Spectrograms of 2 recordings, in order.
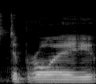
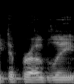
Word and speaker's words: de Broglie: butcher de broglie's name he's french so it's de bruy or however the french might pronounce that i say de broglie which a lot of people do but he came along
